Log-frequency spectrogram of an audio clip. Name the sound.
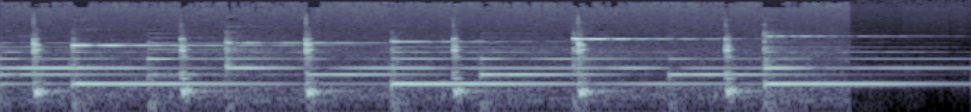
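clock ticking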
